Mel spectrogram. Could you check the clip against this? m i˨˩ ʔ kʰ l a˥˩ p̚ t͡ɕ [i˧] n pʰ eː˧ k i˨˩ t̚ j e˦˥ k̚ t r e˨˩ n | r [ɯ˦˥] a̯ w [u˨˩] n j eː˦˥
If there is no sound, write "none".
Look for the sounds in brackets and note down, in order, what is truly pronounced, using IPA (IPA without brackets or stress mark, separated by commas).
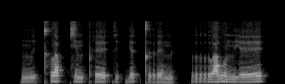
e˧, u˦˥, u˧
